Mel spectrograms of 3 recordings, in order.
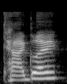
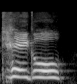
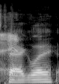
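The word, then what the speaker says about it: Tagle: care either way but everybody pronounced it like tagel like bagel which okay.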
